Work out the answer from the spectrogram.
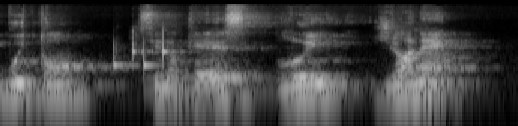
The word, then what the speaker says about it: Joinet: o Louis Joanet o Joinet, pero en francés dicen que se pronuncia Louis Joanet.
